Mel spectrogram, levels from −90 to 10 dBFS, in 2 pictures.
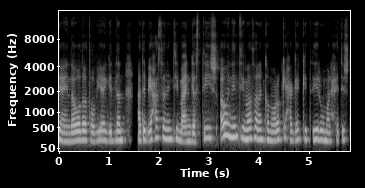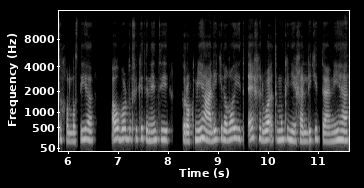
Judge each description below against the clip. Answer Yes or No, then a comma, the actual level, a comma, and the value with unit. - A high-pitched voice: Yes, high, 215 Hz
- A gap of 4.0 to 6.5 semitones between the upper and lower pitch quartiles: No, average, 2.7 semitones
